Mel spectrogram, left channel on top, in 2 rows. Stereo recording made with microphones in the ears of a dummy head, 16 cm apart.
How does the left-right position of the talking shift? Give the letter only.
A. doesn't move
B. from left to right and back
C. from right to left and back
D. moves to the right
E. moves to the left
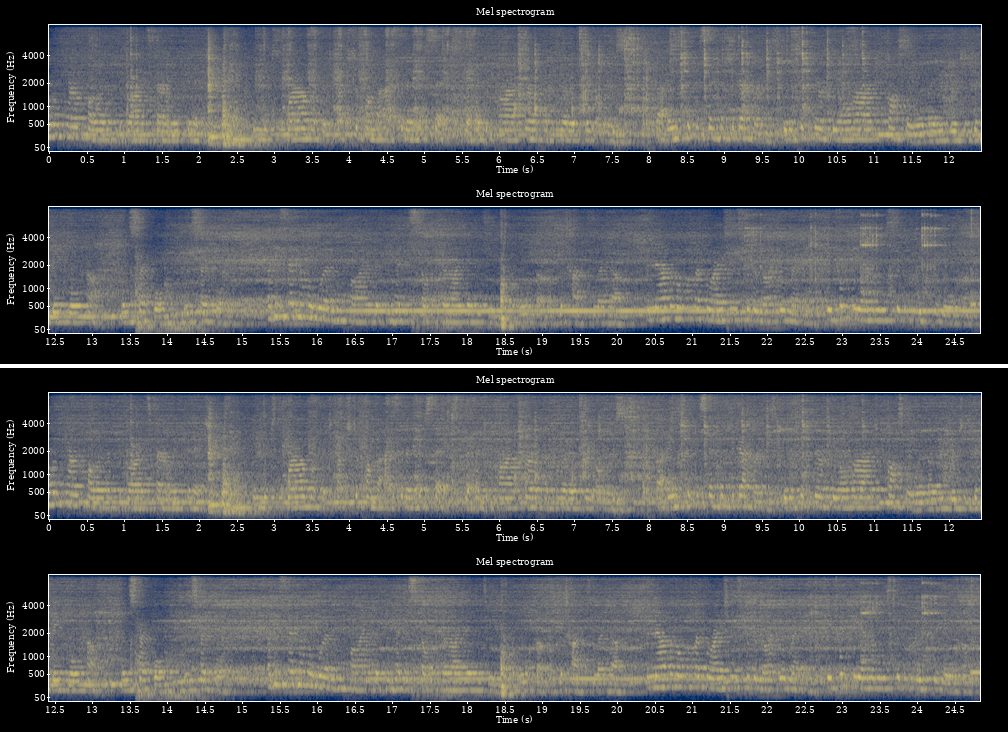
A.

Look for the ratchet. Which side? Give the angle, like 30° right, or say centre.
20° left.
